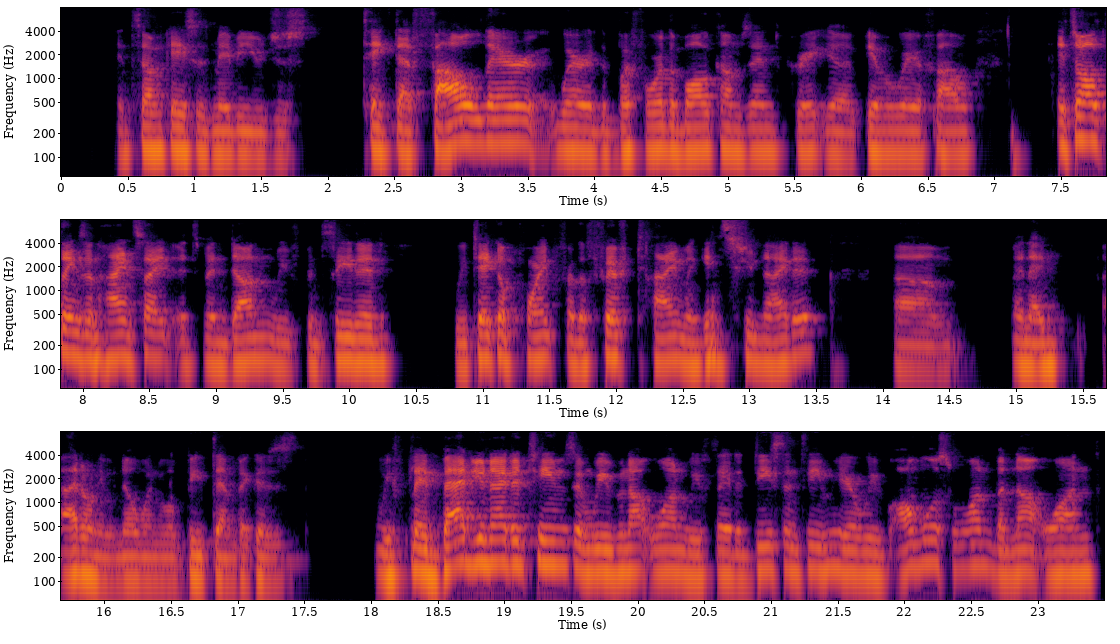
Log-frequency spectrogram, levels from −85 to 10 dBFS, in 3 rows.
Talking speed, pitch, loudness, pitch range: 190 wpm, 120 Hz, -25 LUFS, 110-130 Hz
